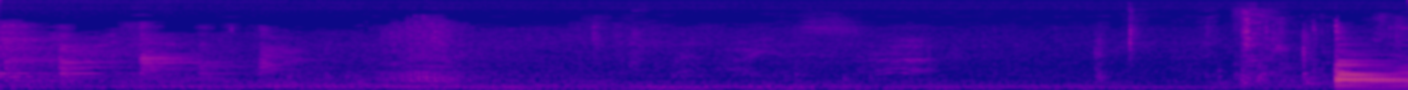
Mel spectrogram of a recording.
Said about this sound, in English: It's being welcomed by the motorcycles.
